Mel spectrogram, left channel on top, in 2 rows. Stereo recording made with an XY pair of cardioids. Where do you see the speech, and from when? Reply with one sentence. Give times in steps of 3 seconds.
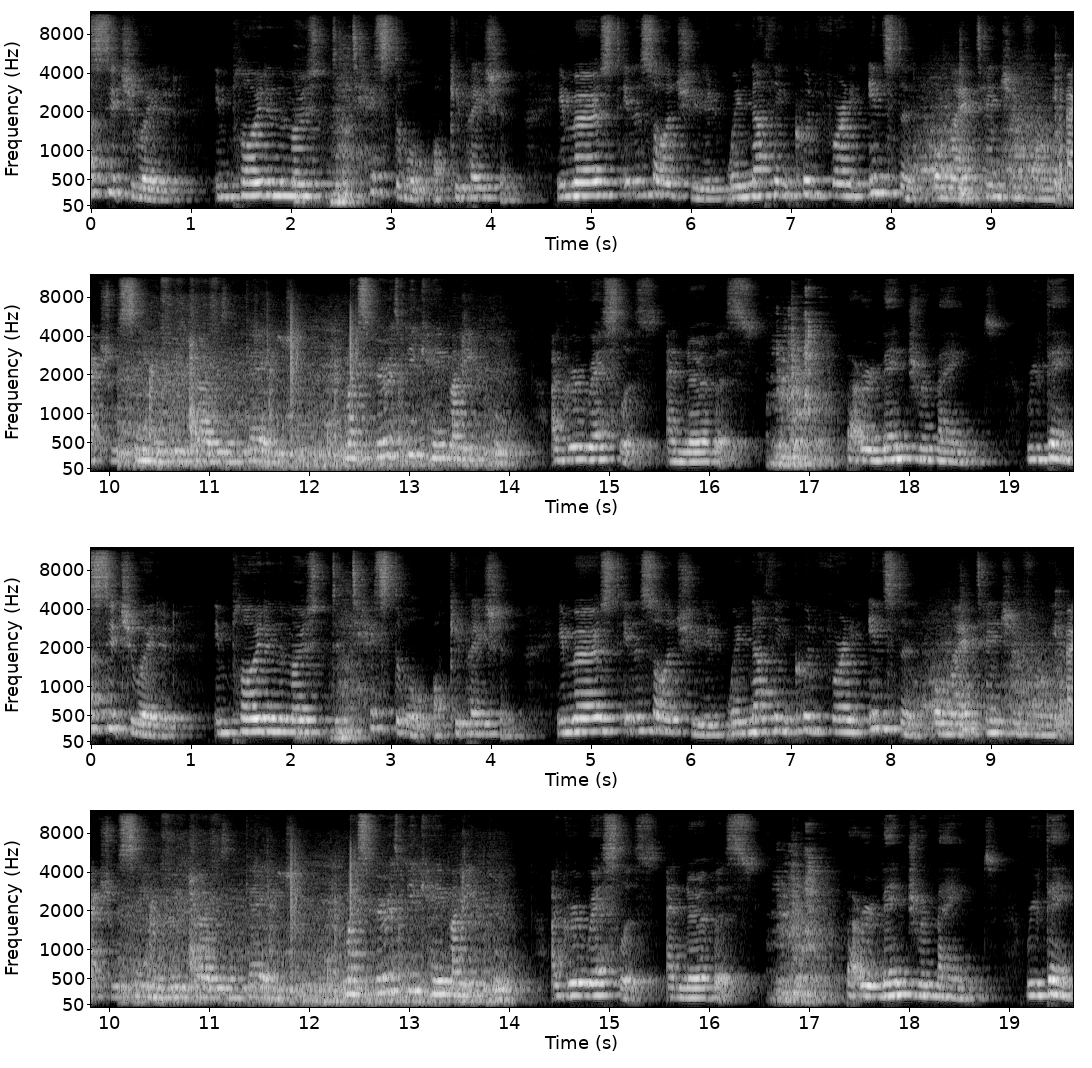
In this clip you hear the speech on the right from 0 s, in the centre from 3 s and on the right from 15 s.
